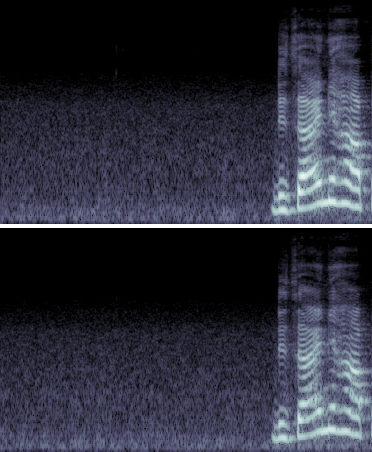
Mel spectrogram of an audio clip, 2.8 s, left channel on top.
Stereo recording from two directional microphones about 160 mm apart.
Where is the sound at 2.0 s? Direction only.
30° left (ahead or behind).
